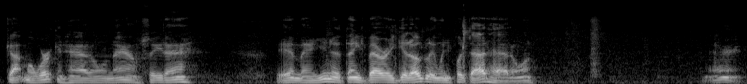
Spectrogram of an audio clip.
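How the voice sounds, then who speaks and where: Low, gravelly man muttering through restoration work in a noisy home garage; casual hobbyist host. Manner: quiet, mumbling while working. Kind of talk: casual workshop talk to camera.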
